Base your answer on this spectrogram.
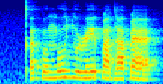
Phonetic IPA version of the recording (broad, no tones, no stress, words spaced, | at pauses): kʼɐk͡poŋo ʎuɭe ɓadaɓæ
